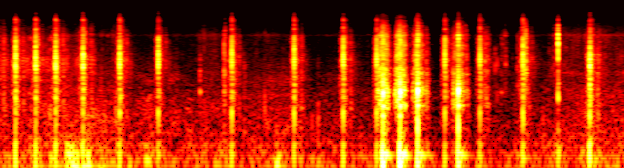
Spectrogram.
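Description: Airsoft electric rifles firing single shots: a string of sharp cracks at uneven intervals, with a quick cluster of several about four seconds in.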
